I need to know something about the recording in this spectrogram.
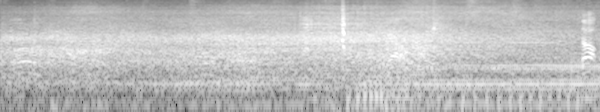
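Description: Road traffic with a motor vehicle engine running close by; a steady low engine hum sets in about four to five seconds in.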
